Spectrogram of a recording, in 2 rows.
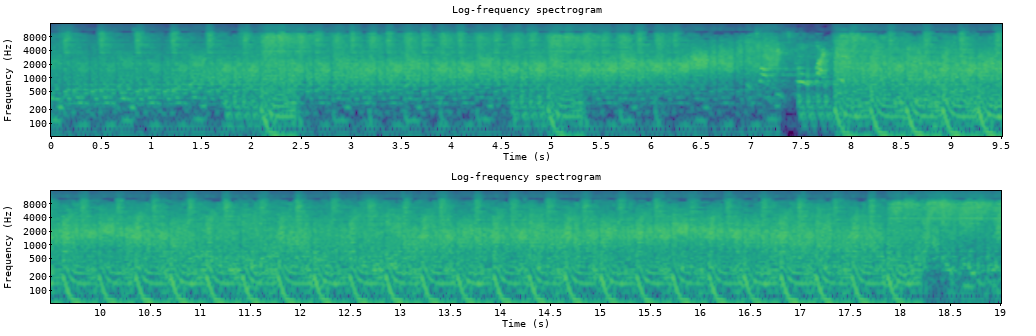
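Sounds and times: fast kick drum: 0.0 - 19.0
noisy synth layers: 0.0 - 19.0.

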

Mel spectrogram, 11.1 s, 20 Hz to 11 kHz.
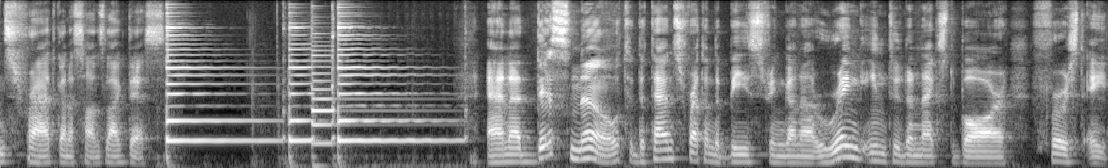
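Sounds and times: acoustic guitar picked notes: 1.6 - 6.2.

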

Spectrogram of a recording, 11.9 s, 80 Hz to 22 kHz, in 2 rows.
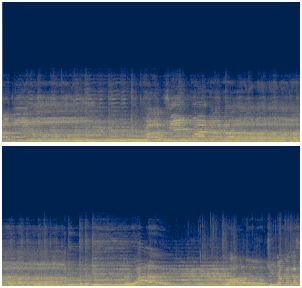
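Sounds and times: man singing into microphone: 0.0 - 7.8
accompaniment music with beat: 0.0 - 11.8.

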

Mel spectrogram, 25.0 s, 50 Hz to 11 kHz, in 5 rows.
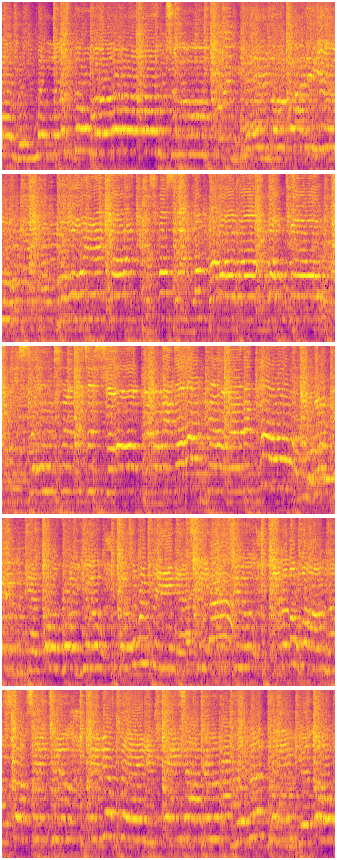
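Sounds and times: pop dance backing track: 0.0 - 24.9
women singing: 0.0 - 24.9.

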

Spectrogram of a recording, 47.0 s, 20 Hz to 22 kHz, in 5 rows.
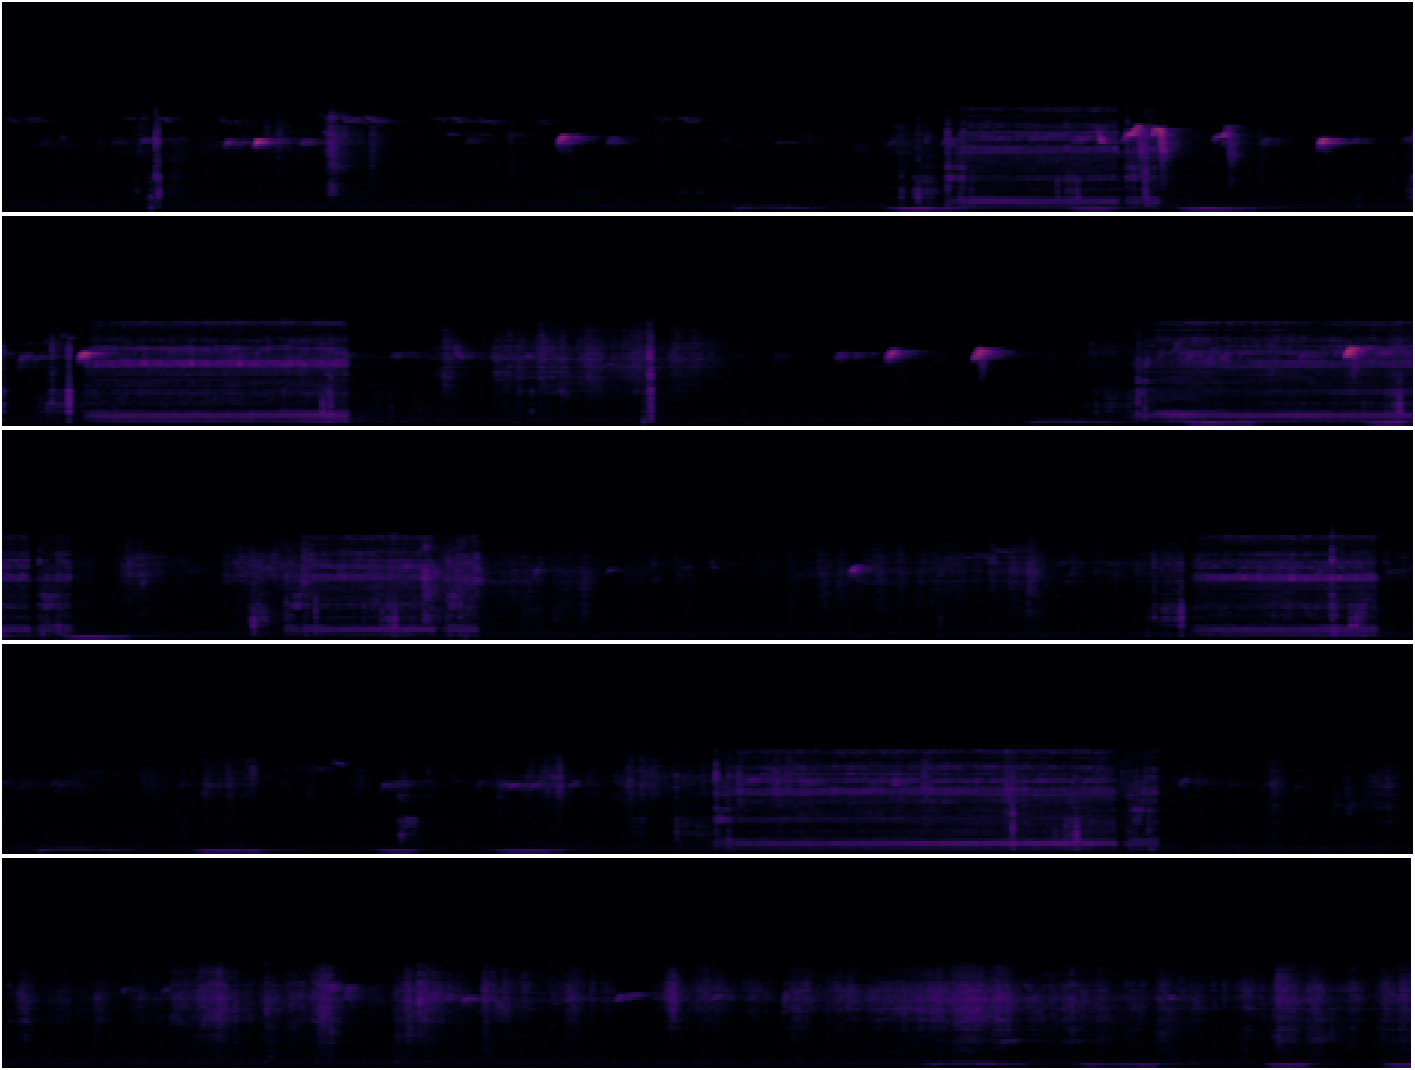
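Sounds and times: faint wild turkey call: 4.8 - 8.5, 16.2 - 19.8, 26.8 - 32.0, 43.7 - 47.0
bird cooing: 4.9 - 8.4, 16.2 - 19.8, 28.4 - 30.1, 30.7 - 32.0, 43.8 - 47.0.

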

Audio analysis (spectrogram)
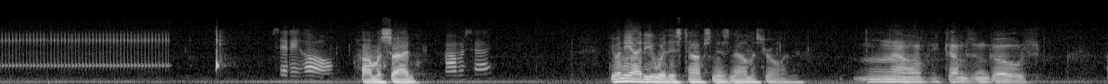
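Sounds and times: telephone ring tone: 0.0 - 1.8.

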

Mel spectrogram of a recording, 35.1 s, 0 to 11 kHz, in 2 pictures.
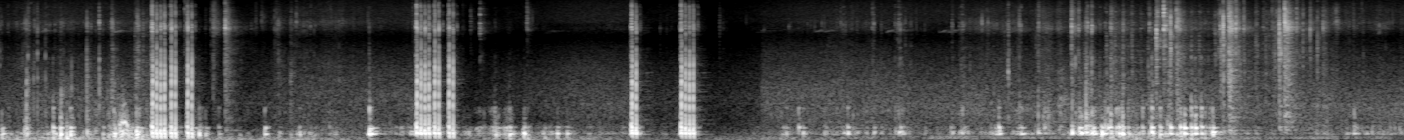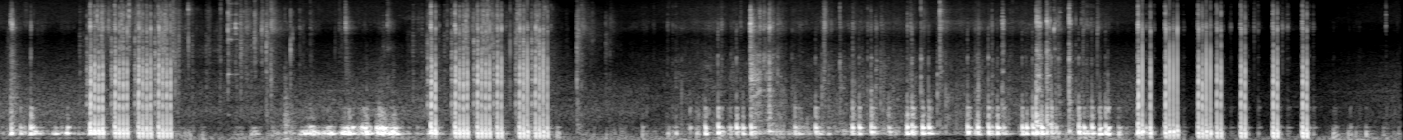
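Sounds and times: airsoft gunfire clicks: 5.2 - 5.8, 18.6 - 19.9, 22.9 - 24.6, 31.8 - 34.0
gear clatter: 12.6 - 16.8.

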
